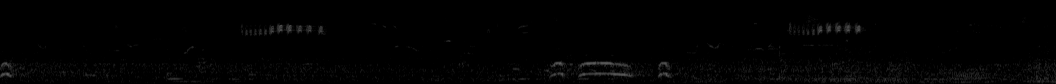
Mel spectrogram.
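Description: A European turtle dove gives a brief, low, rolling purr midway through. High, dry insect buzzes come in two bursts, over a steady background hiss.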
